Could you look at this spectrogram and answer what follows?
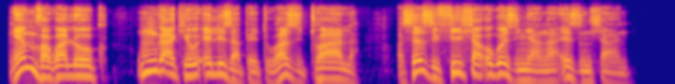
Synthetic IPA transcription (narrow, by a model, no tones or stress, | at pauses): ŋɛɱb̪vʱaɣwaloːkʰu̥ | um̩ɣakʰiwɛʔelizab̥ʱetʰiwazitʰwaːla | wasezifiɬaʔɔɣweziɲaŋaʔezint͡ɬaːnu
